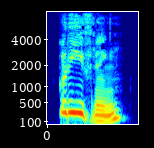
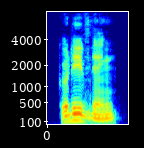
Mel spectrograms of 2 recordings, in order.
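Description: First: High-pitched woman's good evening; parting greeting, pitched well up. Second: Understated male good evening; man's subdued reply. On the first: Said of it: "she said at the turning". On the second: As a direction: answer simply, without lift. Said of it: "he said". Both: A narrator's reading.

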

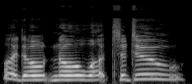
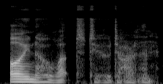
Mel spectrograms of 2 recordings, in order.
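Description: First: High, loud, slow helpless wail. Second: Steady, soothing husband, in an ordinary pitch; calm reassurance. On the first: Wife in labour to her husband, helplessly wailing. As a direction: wail it out in panic, drawn out. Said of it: "she wailed". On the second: Husband steadying his wife in labour, calmly reassuring. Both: A narrator's reading.

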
